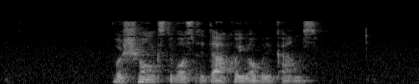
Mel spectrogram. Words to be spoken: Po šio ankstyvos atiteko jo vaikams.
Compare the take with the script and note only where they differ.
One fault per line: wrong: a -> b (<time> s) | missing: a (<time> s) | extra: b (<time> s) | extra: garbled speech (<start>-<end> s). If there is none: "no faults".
no faults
